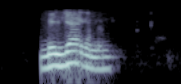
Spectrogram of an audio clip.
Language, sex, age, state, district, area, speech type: Hindi, male, 30-45, Madhya Pradesh, Betul, urban, conversation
